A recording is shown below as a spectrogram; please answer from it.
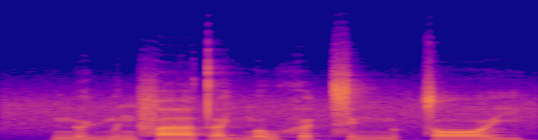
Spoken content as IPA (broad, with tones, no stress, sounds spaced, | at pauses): n̪ ɵ˨˧ ɥ m ɪ˥ ŋ f aː˨ t̪ ɐ˨ j ŋ o˥ w h ɵ˥ t̚ s ɪ˨˩ ŋ n̪ ʊ˧ k̚ s ɔː˥ j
